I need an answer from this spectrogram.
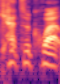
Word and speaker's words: Quetzalcoatlus: Then going up these flimsy stairs, we've got the nesting grounds of the most feared Quetzalcoatlus with a silent consonant in his name.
